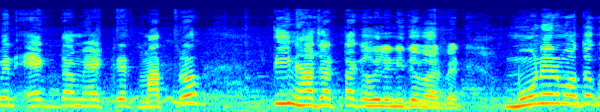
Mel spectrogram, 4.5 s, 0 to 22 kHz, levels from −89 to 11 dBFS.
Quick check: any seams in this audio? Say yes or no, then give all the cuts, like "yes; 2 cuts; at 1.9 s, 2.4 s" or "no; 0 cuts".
no; 0 cuts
